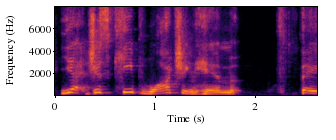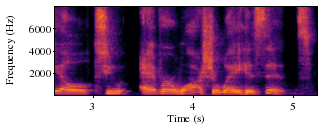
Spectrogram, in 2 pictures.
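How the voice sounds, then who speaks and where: Chatty man, slightly high voice. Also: expressive, takes it slowly, darkish tone. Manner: chatty, many "like"s. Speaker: podcast co-host. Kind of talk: casual chat about comics.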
